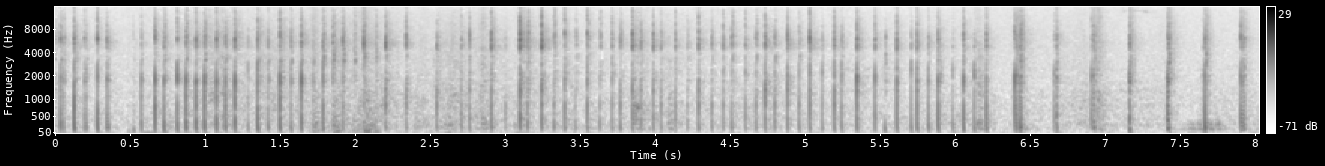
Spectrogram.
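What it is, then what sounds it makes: Nylon ladle tapped. Fingertips and nails tap and scratch the bowl of a black plastic or nylon kitchen ladle with a metal handle, held up by the handle. Rapid, crisp, bright clicking taps come in a dense flurry at first, then slow into more evenly spaced ticks toward the end. Each tap is dry and very short, with almost no low end.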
